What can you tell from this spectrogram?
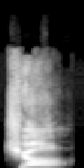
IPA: tʃa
